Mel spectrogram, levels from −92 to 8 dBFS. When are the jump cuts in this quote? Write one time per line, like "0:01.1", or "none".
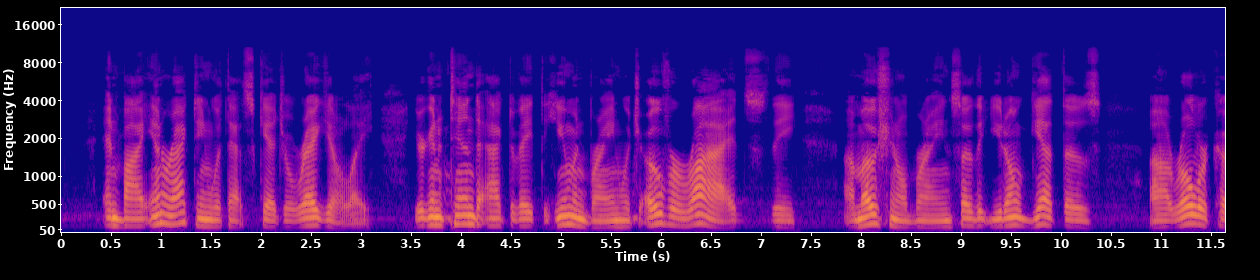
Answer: none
